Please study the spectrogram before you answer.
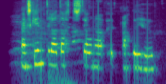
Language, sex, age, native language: Icelandic, female, 12, Icelandic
